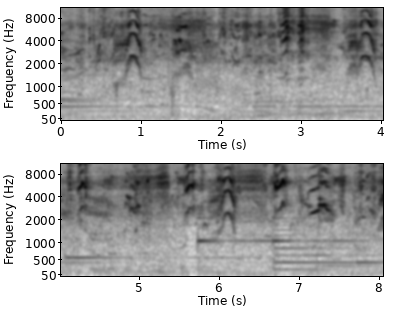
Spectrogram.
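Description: Birds chirping and squawking: many short, high calls that rise and fall quickly, repeated every fraction of a second. Background music with long held notes plays underneath.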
